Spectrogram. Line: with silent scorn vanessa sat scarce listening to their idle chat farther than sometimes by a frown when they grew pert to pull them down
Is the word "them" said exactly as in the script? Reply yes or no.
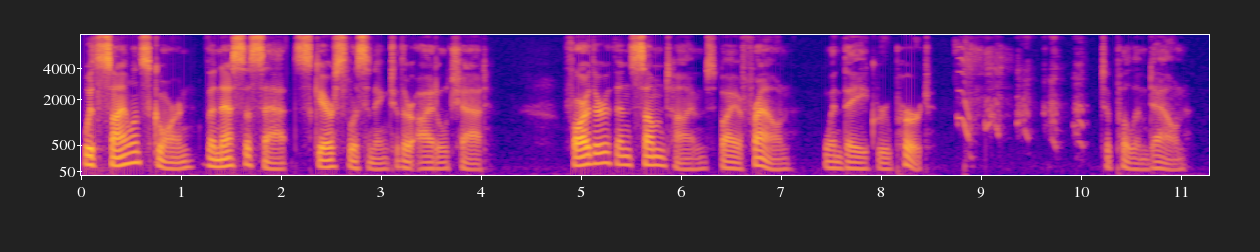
no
